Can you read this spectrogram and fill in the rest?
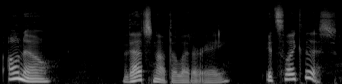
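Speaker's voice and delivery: put-on soft, gentle correcting of a child; quietly steer a five-year-old right; calm kindergarten teacher. Shown as a demonstration. Teacher gently correcting a five-year-old's letter A, soft and calm. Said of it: "a kindergarten teacher, just calmly, quietly".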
